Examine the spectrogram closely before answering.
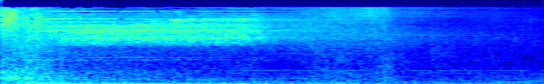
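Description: A triumphant game fanfare plays and fades.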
